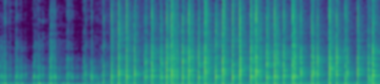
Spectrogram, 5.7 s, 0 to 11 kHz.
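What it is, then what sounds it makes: Cardboard soap box. A small, hollow, yellow printed cardboard soap box, held in the hands, is tapped with long nails. It makes a rapid run of dry, clicky, bright taps with almost no ring, centered near 2 kHz. The taps start softer and sparser, then grow louder and more steady.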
